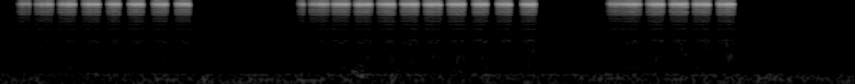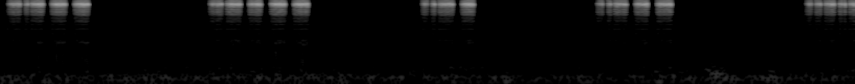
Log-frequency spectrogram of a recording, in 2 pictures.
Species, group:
Bicolorana bicolor, Orthoptera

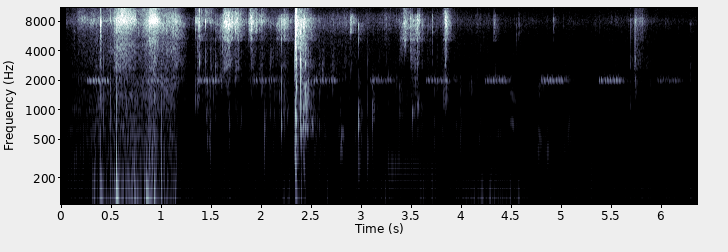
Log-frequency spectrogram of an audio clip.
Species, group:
Oecanthus fultoni, Orthoptera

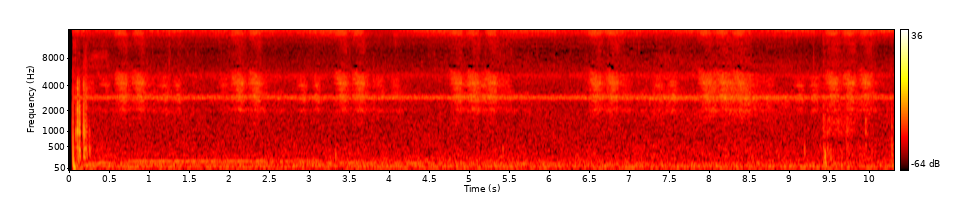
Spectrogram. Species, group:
Pterophylla camellifolia, Orthoptera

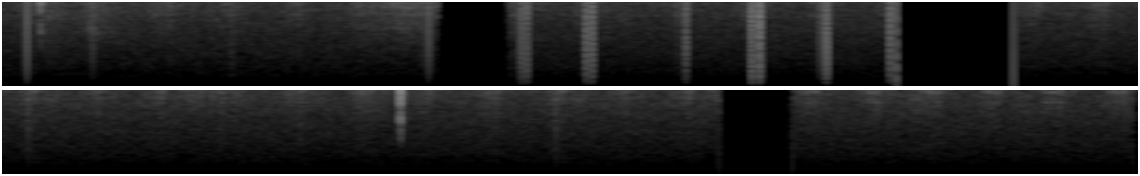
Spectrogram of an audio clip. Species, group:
Rhacocleis baccettii, Orthoptera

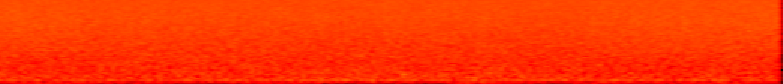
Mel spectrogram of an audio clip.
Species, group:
Chorthippus biguttulus, Orthoptera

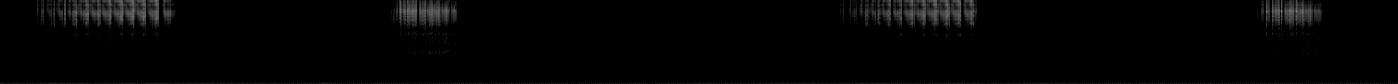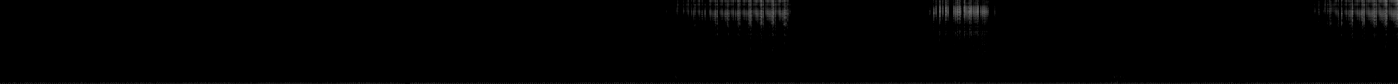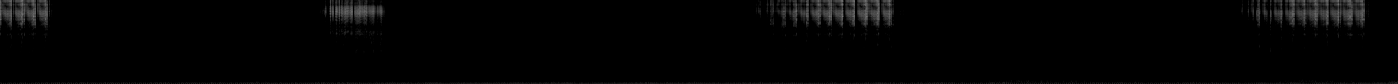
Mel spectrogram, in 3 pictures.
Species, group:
Pseudochorthippus parallelus, Orthoptera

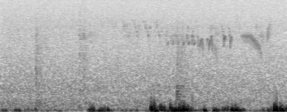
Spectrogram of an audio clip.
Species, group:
Isophya pyrenaea, Orthoptera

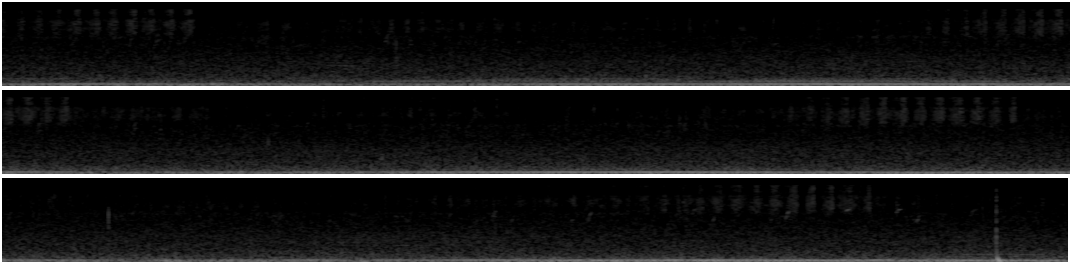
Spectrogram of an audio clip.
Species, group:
Pseudochorthippus parallelus, Orthoptera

